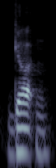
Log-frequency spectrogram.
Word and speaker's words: gotten: وبرضو أكيد لاحظت إن آخر كلمة اتنطقت gotten. gotten مش gotten.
